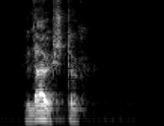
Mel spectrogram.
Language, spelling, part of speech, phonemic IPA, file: Dutch, luister, verb / noun, /ˈlœy̯s.tər/, Nl-luister.ogg
- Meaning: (verb) inflection of luisteren: 1. first-person singular present indicative 2. second-person singular present indicative 3. imperative; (noun) 1. lustre/luster, splendor 2. glory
